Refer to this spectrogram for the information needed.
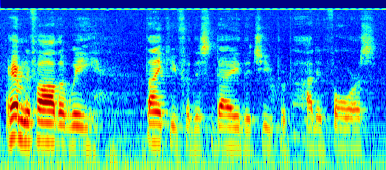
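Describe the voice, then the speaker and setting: A man's dark, mellow tone at a very fast pace, monotone and flat in intonation, with light background noise. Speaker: council chair leading meeting. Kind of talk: meeting opening and public prayer. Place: hall.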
